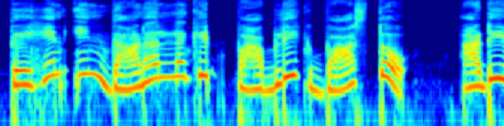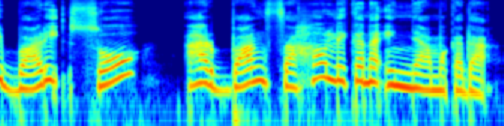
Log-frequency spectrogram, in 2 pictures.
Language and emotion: Santali, disgusted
